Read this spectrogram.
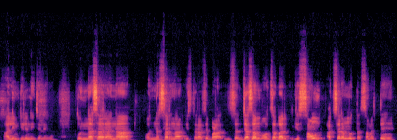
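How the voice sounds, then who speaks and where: A man's voice: medium pitch, dark tone. A male teacher giving an online class, patiently repeating words and quizzing his students.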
